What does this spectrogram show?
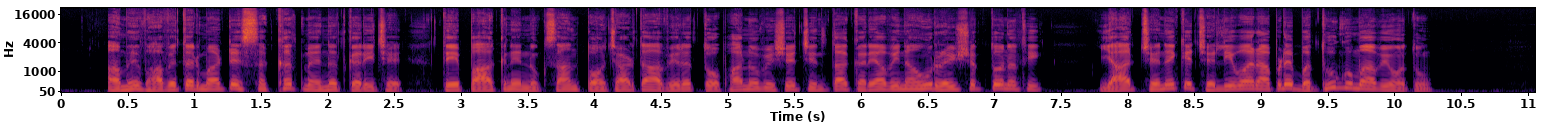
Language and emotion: Gujarati, fearful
